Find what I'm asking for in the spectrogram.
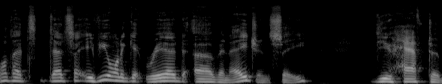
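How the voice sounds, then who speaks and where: In a very clean recording with a silent background, a man with an American accent uses a normal speaking voice, speaking at a moderate pace with lively intonation. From US South, Galveston, Texas. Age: 60s. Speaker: podcast host's father. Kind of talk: casual chat.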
